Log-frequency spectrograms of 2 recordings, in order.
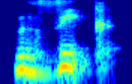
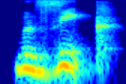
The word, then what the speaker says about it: physique: stronger Gene tone physique this word is pronounced as the zik not physics okay the Zeke so what is the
